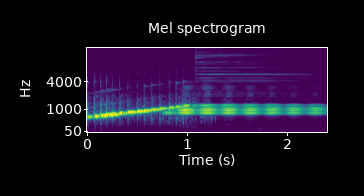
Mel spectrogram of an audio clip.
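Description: Added edit sound effect: a fluttering synthesized tone rising in pitch for about a second, then a chord of chime-like tones that pulses and slowly fades.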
